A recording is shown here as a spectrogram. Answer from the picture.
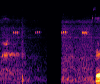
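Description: Cricket-like insect chirping: short high chirps repeating every fraction of a second, with a sharp click about half a second in. The sound cuts out completely for a moment about a second in, and the chirping returns after the gap.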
